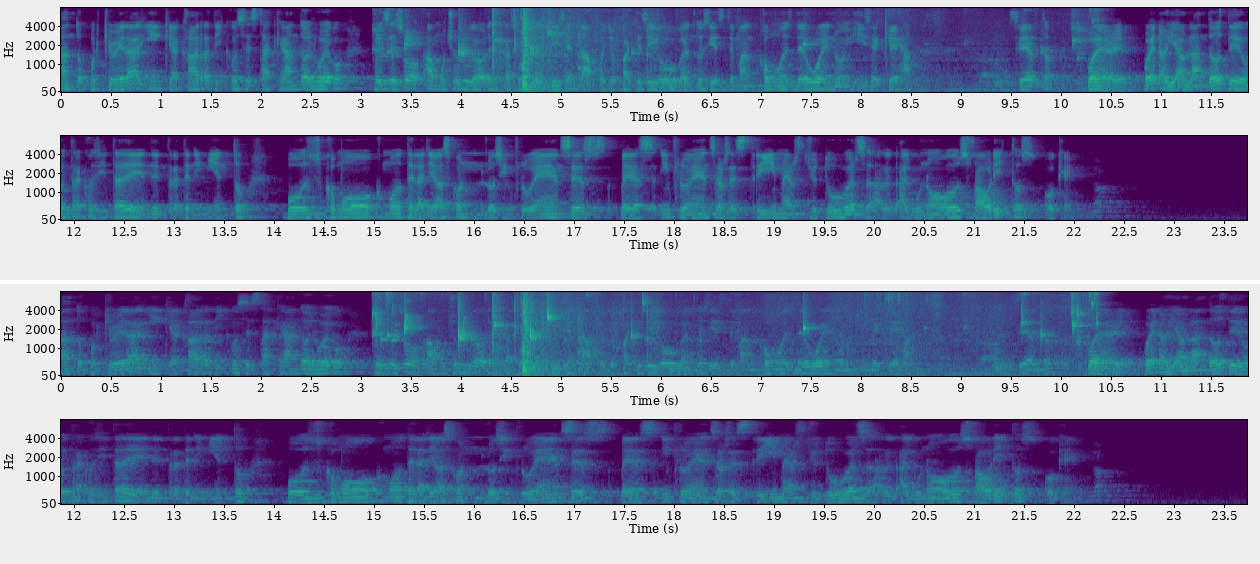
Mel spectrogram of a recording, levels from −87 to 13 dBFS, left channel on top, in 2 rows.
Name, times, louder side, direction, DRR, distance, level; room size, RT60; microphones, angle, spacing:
voice 1, 0.0-8.7 9.5-9.9 10.2-22.0, left 5 dB, 60° left, 9 dB, 0.6 m, -36 dB
Bathtub (filling or washing), 3.1-10.4, right 8 dB, 70° right, 0.5 m, -36 dB
sound 1, 3.6-3.7 4.1-7.4 7.7-7.8, left 1 dB, ahead, 0.4 m, -34 dB
voice 2, 9.1-9.6 10.0-10.5 10.8-11.3 22.1-22.3, equal, 20° right, 4 dB, 1.0 m, -52 dB
7.2 x 4.3 x 5.5 m, 1.2 s
head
